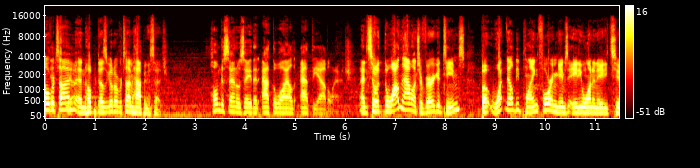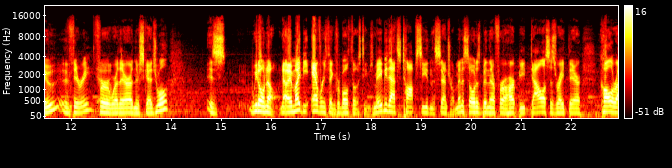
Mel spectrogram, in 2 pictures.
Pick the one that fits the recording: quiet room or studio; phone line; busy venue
busy venue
